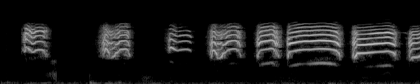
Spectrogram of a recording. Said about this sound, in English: Before your eyes adjust, you can smell the warm, salty air and hear the sounds of seagulls nearby.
